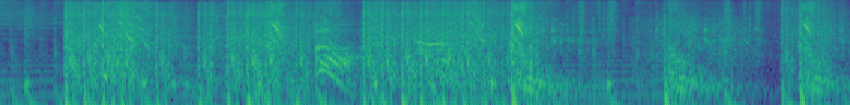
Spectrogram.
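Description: Dense bursts of PK machine-gun fire rattle almost without pause in a Syphon Filter firefight, loud and close, with overlapping volleys and thumps and a brief lull near the end.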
